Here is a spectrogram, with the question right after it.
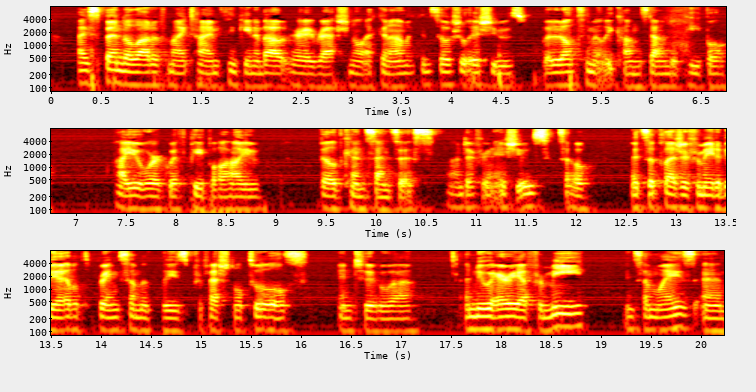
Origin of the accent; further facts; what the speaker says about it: United States; although I'm American, I've spent a third of my life, the last 10 or 11 years, working in China and Latin America and Europe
